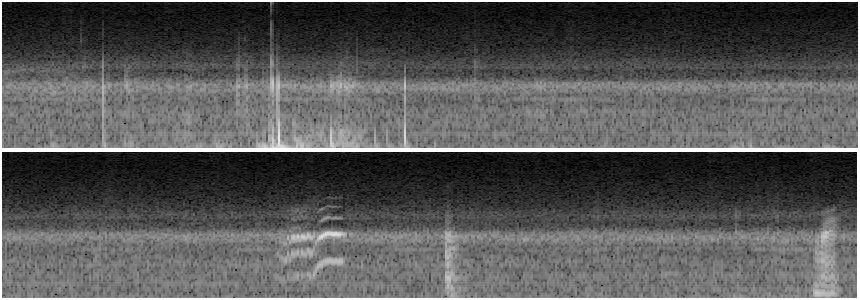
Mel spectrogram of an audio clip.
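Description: A cat meows once, a short, faint rising call heard through a played clip, amid quiet room noise and a few soft thumps.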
